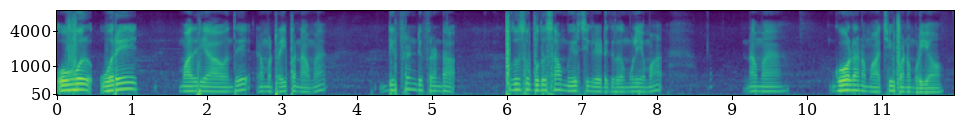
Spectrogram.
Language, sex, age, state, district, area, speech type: Tamil, male, 18-30, Tamil Nadu, Perambalur, urban, spontaneous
